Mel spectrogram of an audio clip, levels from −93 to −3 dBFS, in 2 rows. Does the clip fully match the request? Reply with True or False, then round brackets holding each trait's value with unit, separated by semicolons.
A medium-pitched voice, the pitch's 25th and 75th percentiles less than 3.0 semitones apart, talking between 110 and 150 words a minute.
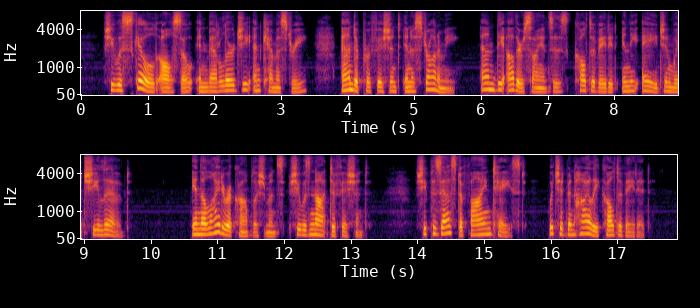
False (165 Hz; 4.7 semitones; 145 wpm)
